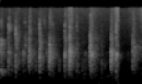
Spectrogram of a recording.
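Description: Congregation clapping: scattered, uneven hand claps that thin out toward the end.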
